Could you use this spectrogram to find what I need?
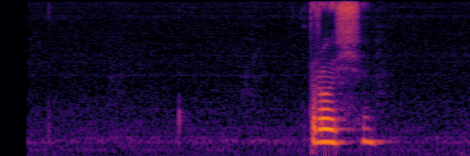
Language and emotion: Russian, neutral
